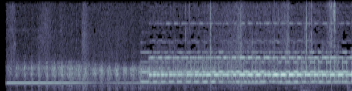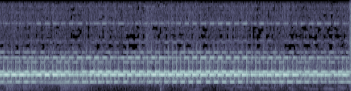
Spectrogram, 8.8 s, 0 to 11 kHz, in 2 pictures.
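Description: NOAA weather radio sounding an alert: a steady tone near 1 kHz, the 1050 Hz warning alarm tone, then about two seconds in a louder, rapidly pulsing electronic alarm of several high tones takes over, signalling an incoming weather warning.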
